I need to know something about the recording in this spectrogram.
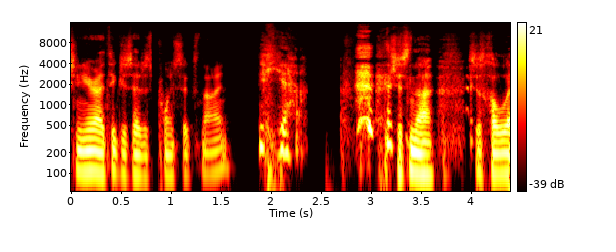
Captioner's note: laughs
